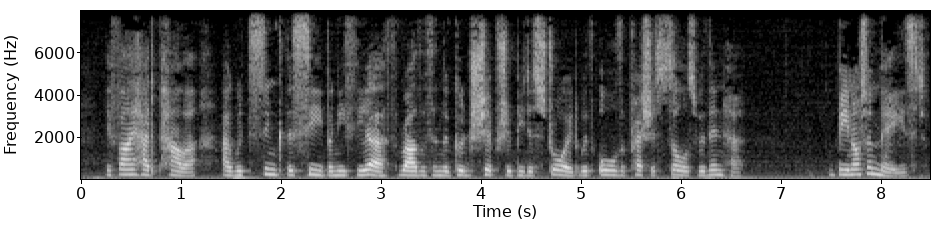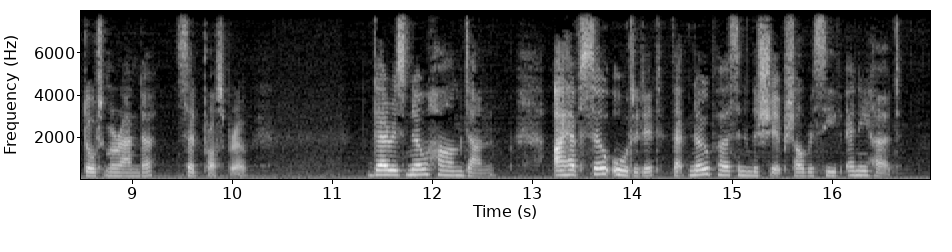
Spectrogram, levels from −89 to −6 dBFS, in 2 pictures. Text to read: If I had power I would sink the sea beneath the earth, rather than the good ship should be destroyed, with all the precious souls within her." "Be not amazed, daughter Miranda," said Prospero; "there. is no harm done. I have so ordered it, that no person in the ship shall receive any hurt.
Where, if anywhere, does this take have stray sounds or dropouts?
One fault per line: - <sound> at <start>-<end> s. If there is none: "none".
none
